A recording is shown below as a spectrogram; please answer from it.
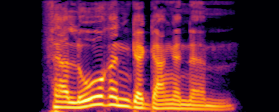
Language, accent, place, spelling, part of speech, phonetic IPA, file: German, Germany, Berlin, verlorengegangenem, adjective, [fɛɐ̯ˈloːʁənɡəˌɡaŋənəm], De-verlorengegangenem.ogg
- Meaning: strong dative masculine/neuter singular of verlorengegangen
